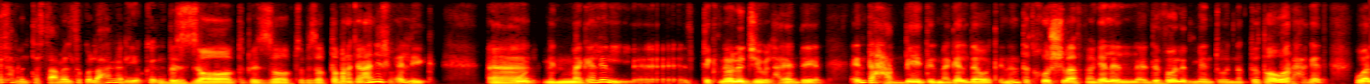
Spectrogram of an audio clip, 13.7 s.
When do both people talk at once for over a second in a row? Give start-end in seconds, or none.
none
